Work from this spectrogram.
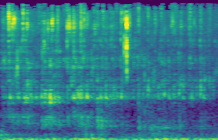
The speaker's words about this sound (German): Das hört sich jetzt aber auch an, als ob ich hier pinkeln würde. es ist Kaffee, versprochen.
